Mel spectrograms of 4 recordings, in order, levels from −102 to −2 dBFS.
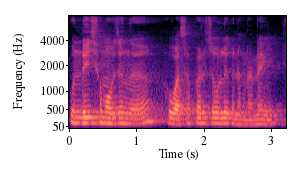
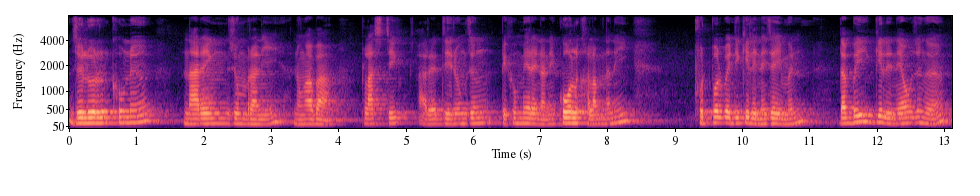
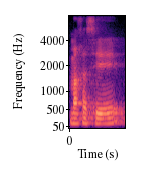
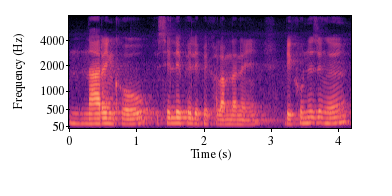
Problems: low volume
